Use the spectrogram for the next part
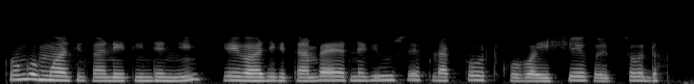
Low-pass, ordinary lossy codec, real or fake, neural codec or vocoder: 3.6 kHz; none; real; none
